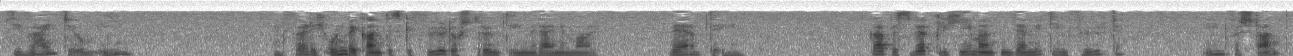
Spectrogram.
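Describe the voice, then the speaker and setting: A woman reading a story aloud in a steady, measured way. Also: sits low, slight background noise. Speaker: audiobook reader. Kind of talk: scripted fiction narration. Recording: dull lo-fi recording.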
